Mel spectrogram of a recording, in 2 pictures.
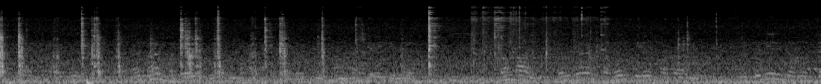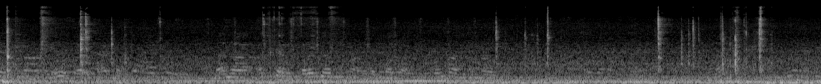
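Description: Metal tools clink and tap against a motorcycle's rear wheel parts.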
